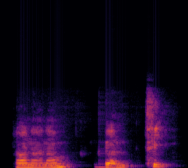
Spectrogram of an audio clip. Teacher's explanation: This thi is the second letter in the Thavarga, so it has to be aspirated.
